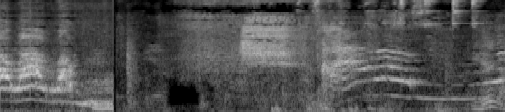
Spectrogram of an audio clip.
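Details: Fighting cats: a wavering, harmonic yowl opens, then an abrupt cut, a broad hissing burst, and a long, low, drawn-out moaning yowl that slowly bends in pitch, with faint background voices.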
